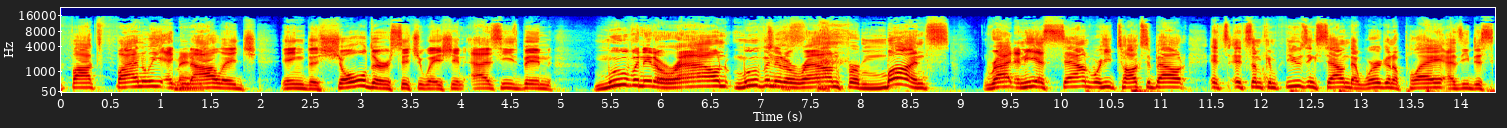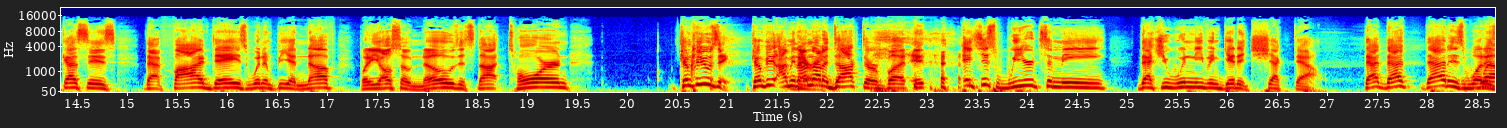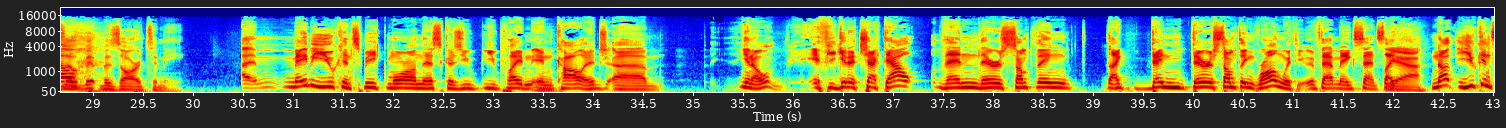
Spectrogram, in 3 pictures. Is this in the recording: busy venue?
no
